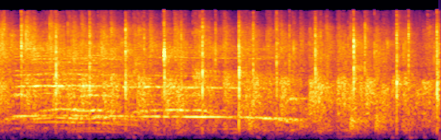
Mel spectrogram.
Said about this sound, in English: Now on to the red team, the unfortunate losers of tonight. Can we give them a round of applause anyway?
